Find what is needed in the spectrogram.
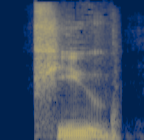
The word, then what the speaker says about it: fugue: Fugue. Hmm. Do we pronounce it fugue or fuge? – Pretty sure it's fugue.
